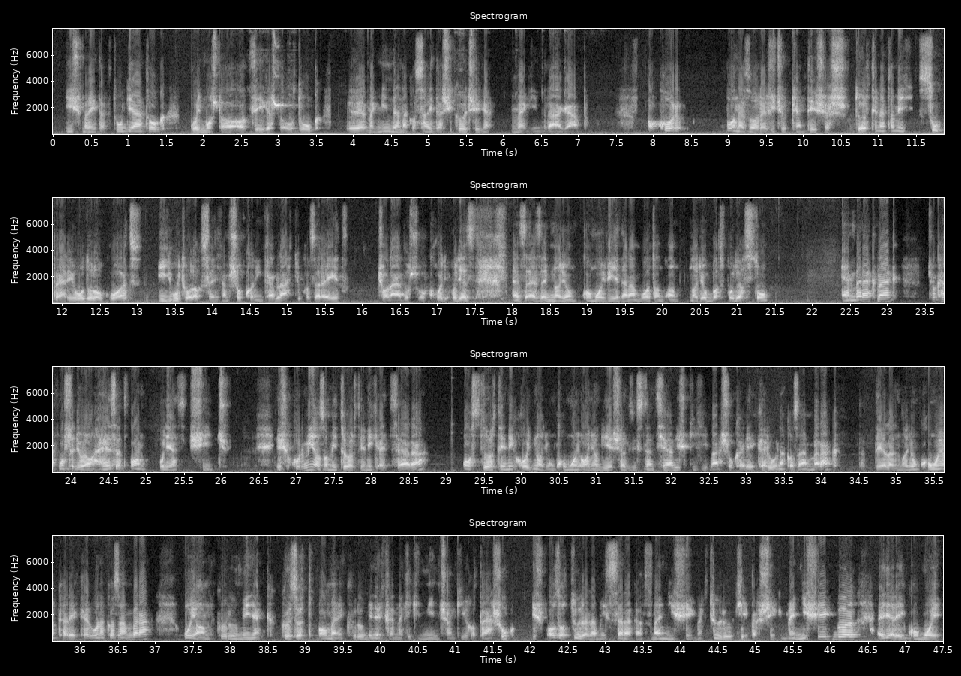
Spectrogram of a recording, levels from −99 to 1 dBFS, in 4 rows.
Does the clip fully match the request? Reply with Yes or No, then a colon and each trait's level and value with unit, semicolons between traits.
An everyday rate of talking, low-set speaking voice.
No: average, 140 wpm; medium, 180 Hz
